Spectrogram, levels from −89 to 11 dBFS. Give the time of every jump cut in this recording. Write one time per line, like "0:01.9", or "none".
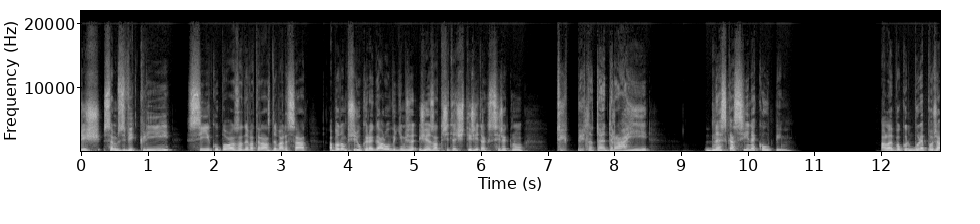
none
